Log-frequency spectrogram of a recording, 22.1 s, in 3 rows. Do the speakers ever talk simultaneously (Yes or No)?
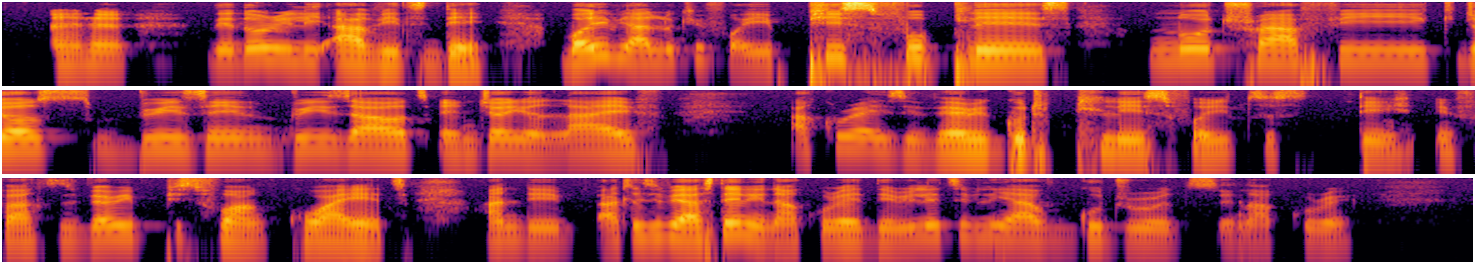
No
